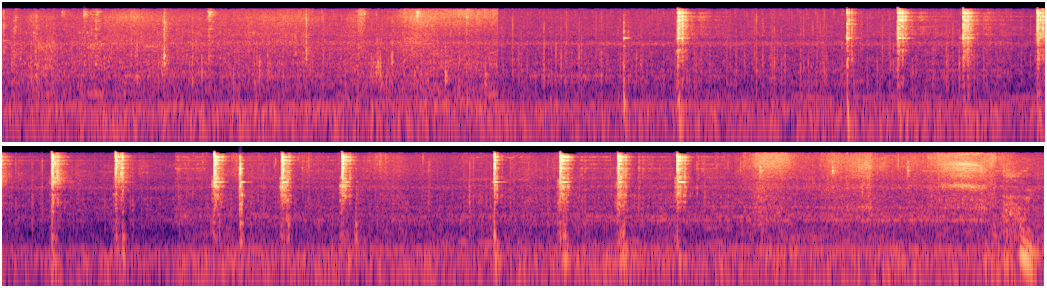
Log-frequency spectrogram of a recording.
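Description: Metal tent stake being hammered into the ground: about sixteen sharp metallic clinks, two or three a second, starting about three seconds in and stopping near the end.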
